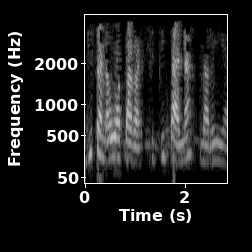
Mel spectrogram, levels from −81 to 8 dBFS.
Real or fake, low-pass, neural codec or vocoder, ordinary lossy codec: real; 3.6 kHz; none; MP3, 16 kbps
